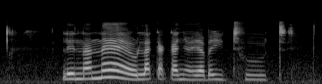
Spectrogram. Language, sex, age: Tswana, female, 25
